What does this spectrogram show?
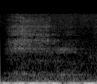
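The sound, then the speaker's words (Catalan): A single breathy sneeze bursts out over a low rumbling background, sharp and forceful, with no talking around it. “Salut, perdó, salut, salut.”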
